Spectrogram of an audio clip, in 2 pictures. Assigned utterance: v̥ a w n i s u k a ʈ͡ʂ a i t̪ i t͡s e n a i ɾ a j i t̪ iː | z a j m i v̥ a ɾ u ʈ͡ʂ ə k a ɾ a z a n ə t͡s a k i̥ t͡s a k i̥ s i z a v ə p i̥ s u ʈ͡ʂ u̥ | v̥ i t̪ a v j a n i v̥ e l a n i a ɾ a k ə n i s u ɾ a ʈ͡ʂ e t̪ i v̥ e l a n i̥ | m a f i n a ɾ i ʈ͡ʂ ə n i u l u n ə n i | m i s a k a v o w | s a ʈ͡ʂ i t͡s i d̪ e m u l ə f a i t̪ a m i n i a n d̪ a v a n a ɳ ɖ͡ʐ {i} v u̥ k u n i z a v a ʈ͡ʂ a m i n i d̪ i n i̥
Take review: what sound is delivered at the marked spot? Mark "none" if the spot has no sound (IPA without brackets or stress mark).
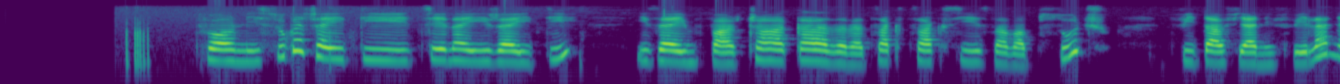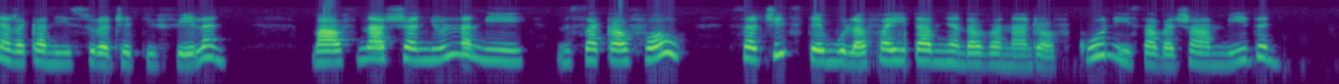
a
